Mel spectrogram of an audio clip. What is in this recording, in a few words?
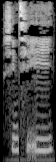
Monday, mandarin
